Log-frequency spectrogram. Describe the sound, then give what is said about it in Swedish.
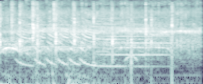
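Steady clapping runs throughout while a small horn sound effect plays: several short honks stepping downward in pitch, then a sustained, brighter tone over the applause. “Och som vanligt då, då vi kör en applåd och en liten, liten tuta på det tack!”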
